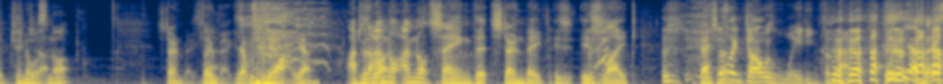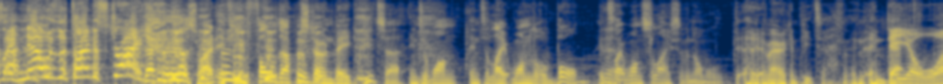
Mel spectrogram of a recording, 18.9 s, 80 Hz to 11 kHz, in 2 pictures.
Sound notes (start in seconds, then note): 8.2 laughing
